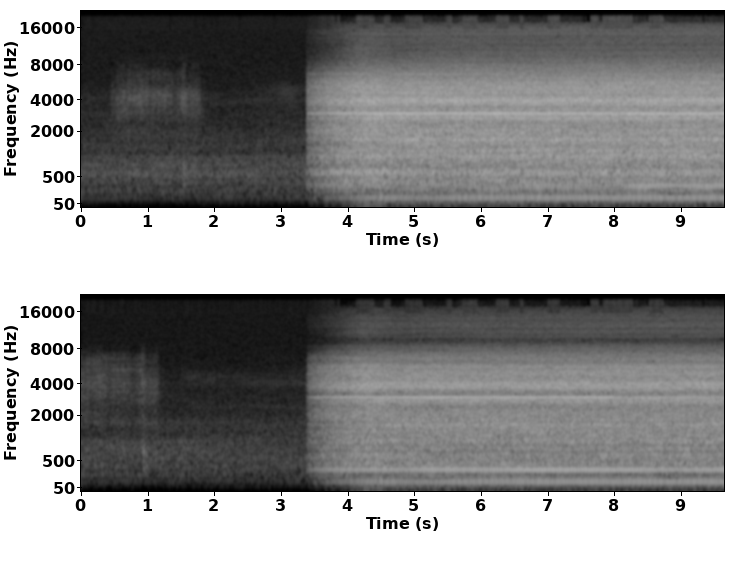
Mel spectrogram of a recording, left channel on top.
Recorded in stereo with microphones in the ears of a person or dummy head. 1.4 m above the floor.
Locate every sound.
3.4 s a hair dryer: 65° left (ahead or behind), 2 m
